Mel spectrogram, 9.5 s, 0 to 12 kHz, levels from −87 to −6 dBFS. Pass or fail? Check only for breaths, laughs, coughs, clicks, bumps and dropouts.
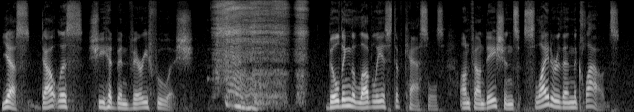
fail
